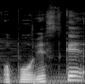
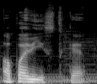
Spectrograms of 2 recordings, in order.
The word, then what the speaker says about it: оповістки: Я кажу оповістки, а правильно оповістки.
